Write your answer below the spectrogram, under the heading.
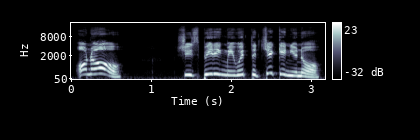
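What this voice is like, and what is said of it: Put-on Midwestern accent. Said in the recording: “We need a Midwestern accent.”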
